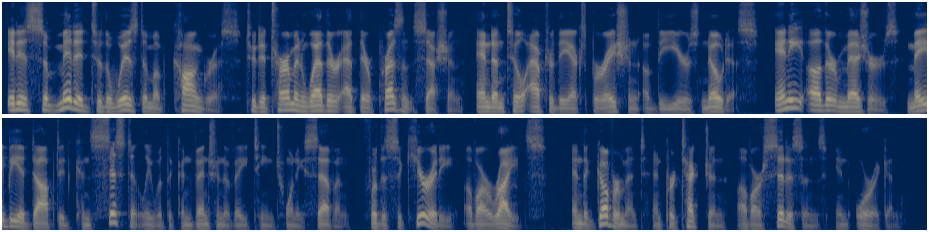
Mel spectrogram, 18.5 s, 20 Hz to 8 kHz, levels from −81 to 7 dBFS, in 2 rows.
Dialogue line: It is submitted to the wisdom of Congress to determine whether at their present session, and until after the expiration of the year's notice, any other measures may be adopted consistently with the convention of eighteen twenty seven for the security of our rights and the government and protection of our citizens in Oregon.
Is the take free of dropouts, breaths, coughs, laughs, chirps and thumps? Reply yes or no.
no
